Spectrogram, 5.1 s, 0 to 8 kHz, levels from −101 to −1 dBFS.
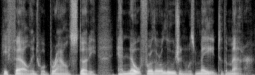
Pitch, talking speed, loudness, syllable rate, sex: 90 Hz, 175 wpm, -20 LUFS, 4.5 syllables/s, male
